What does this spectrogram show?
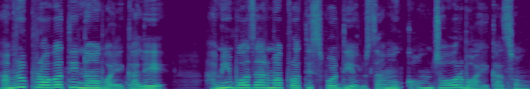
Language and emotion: Nepali, sad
